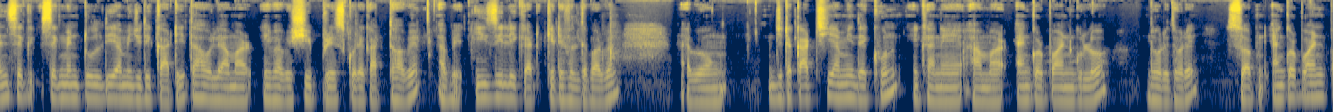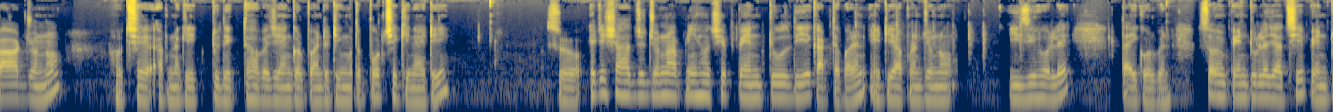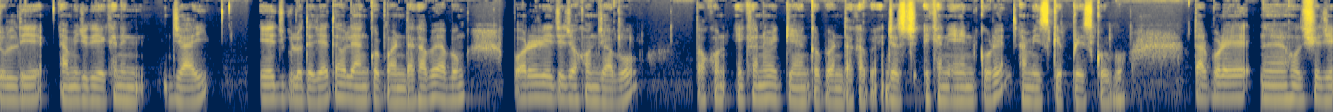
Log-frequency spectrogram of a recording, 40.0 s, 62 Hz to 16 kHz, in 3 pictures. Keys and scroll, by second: 19.8 Delete, 21.0 ctrl+z, 21.9 ctrl+alt+z, 23.0 ctrl+z, 36.4 Escape.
